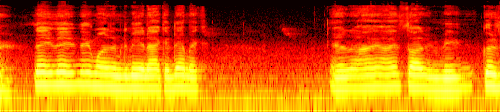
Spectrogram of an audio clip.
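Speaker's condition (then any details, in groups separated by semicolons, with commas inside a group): Parkinson's disease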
